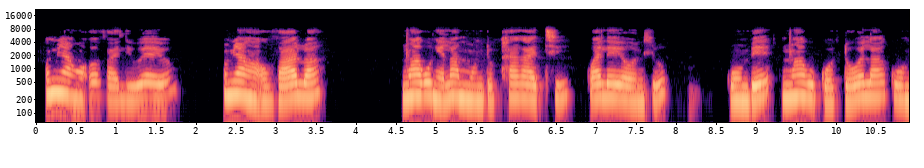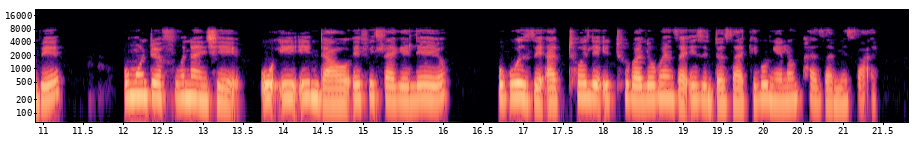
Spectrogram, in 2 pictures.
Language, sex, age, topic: North Ndebele, female, 25-35, education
